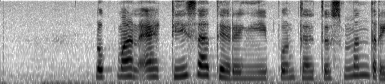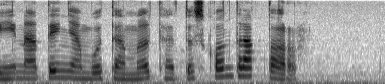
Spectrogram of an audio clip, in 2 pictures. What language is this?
Javanese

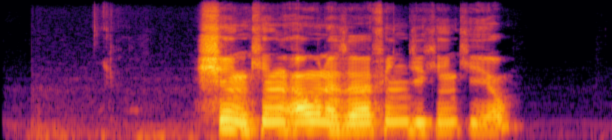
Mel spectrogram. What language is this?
Hausa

